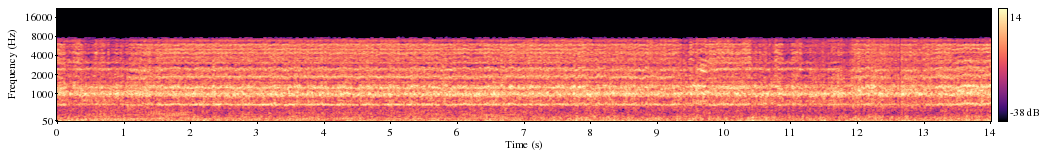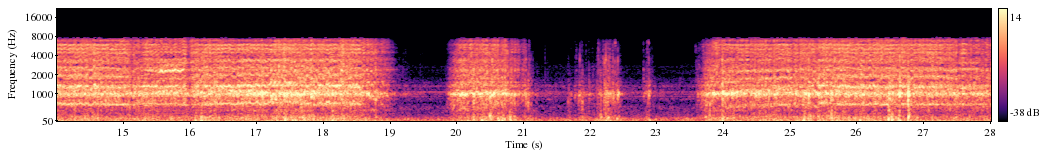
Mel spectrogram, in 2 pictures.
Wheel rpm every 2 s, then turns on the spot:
160, 160, 160, 160, 160, 160, 160, 160, 160, 70, 50, 20, 150, 160.
none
